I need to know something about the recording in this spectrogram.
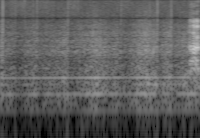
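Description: Car driving at a steady speed, heard from inside the cabin: a steady engine drone with tyre and road noise.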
